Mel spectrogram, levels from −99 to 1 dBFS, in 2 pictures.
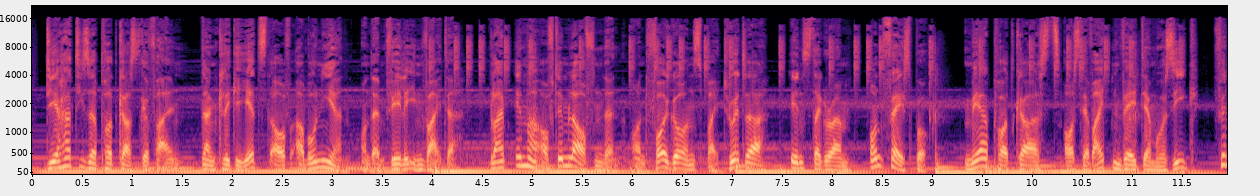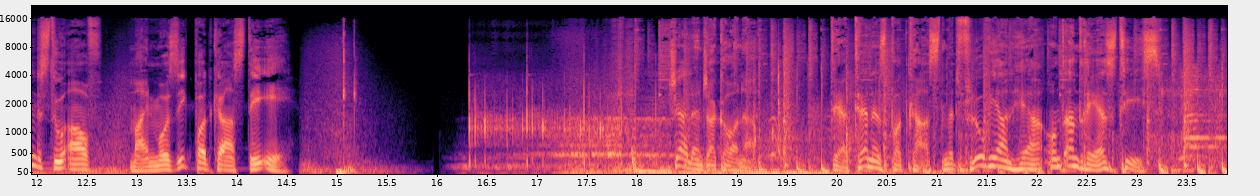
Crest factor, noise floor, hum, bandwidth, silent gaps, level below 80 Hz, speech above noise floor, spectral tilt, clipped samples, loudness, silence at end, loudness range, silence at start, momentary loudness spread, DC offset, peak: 14 dB; -49 dBFS; none; 17 kHz; 15.96-16.01 s; -22 dBFS; 34 dB; -5.5 dB/octave; under 0.1%; -17 LUFS; 0 s; 6 LU; 0 s; 8 LU; under 0.1%; -2 dBFS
